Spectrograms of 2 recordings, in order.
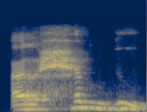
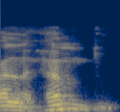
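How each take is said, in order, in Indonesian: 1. Bunyi h-nya berat, dari tenggorokan. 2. Bunyi h-nya ringan, biasa saja. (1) "segala puji" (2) "karena memang hak nggak ada dalam bahasa Indonesia"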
